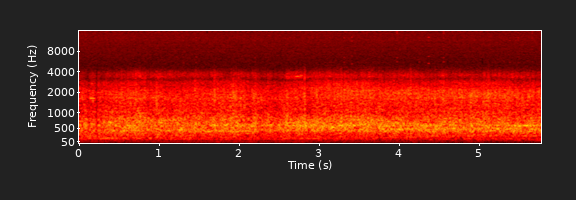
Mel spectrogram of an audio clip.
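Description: Railroad train noise on an old film soundtrack: a steady, dense rumble with a low engine hum underneath, dull and lacking any high end.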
